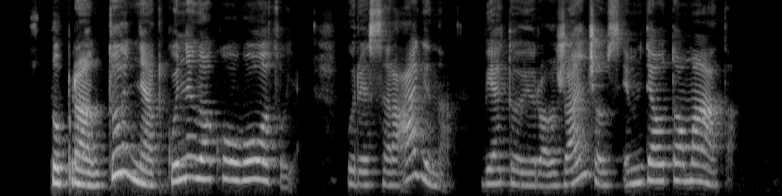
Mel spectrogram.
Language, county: Lithuanian, Marijampolė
